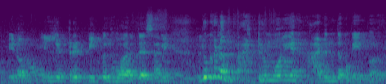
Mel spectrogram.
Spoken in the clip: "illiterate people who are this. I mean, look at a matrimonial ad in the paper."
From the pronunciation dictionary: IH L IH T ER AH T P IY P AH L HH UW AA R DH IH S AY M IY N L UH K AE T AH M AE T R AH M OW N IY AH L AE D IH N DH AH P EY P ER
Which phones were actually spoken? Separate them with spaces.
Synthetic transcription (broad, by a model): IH L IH T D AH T P IY P AH L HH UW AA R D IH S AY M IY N L UH K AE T AH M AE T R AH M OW L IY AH N AE D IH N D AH P EY P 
